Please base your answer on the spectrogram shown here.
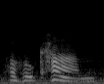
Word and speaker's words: Hohokam: I believe that tribe's name is pronounced Hohokam.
